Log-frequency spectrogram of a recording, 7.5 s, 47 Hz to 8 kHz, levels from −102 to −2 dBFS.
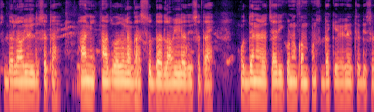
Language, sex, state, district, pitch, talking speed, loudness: Marathi, male, Maharashtra, Dhule, 95 Hz, 145 wpm, -17 LUFS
